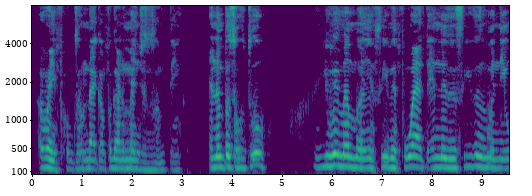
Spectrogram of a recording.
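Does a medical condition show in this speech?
Yes: cerebral palsy; cannot walk, uses wheelchair.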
